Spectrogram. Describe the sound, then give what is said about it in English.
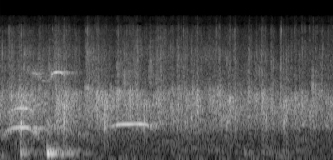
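A crowd at a campus event applauds steadily to welcome comedian Ben Price. It is a dense, continuous wash of clapping that stays fairly loud throughout, with a few brief whoops or whistles rising above it early on. “But why don't we give Ben Price a big welcome and welcome, mate.”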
